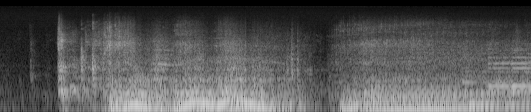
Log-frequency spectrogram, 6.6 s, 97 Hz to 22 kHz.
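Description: A 1959 Cadillac's 390 cubic-inch V8 starting up about a second in and revving up and down a few times. It dips briefly, then settles into a steady idle. Music comes in near the end.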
